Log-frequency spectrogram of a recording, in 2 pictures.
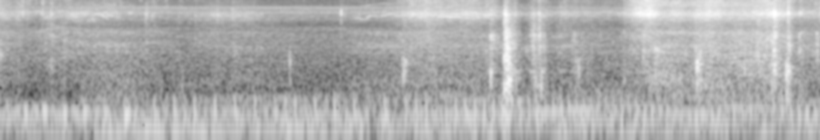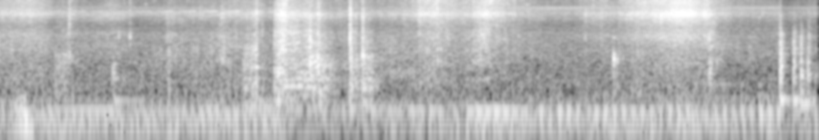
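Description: Footsteps and rustling through grass while walking, with irregular crunches and swishes over a steady low rumble.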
